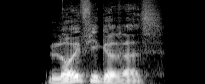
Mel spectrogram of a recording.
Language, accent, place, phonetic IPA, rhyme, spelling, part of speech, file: German, Germany, Berlin, [ˈlɔɪ̯fɪɡəʁəs], -ɔɪ̯fɪɡəʁəs, läufigeres, adjective, De-läufigeres.ogg
- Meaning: strong/mixed nominative/accusative neuter singular comparative degree of läufig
